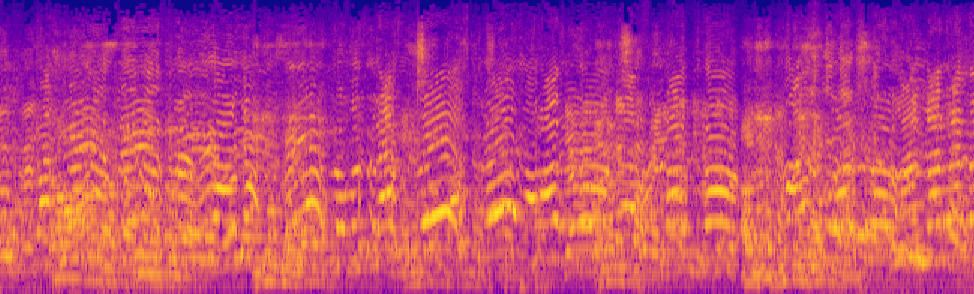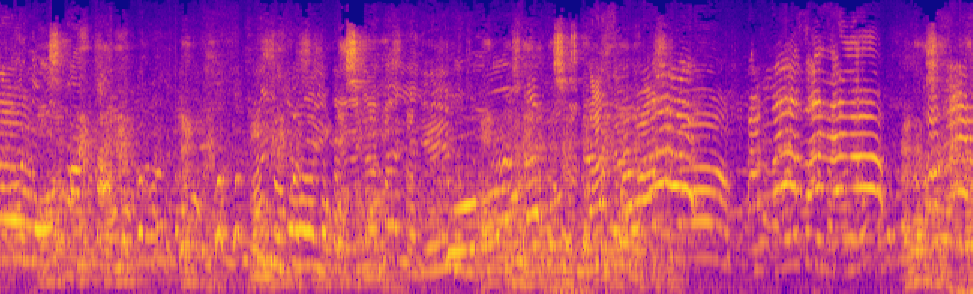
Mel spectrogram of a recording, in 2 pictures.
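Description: Several people talking over one another around a party table: steady crowd chatter with no single voice standing out.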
